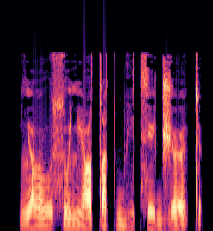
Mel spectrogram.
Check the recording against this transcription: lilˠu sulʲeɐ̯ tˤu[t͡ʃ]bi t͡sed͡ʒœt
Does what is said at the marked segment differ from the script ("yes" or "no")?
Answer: yes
